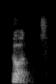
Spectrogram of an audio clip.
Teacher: con una o corta esa o como recortada verdad no completa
